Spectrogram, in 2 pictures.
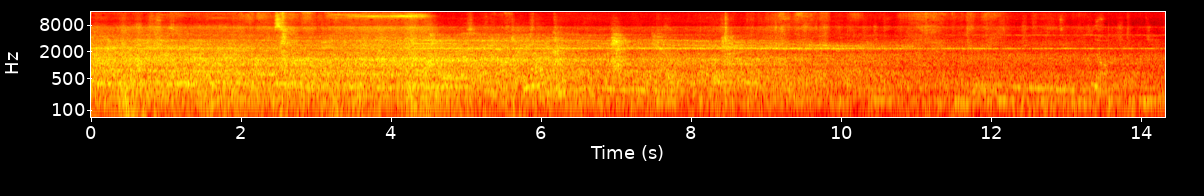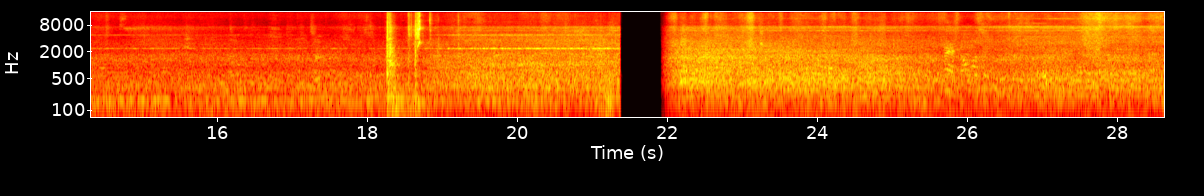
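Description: A metro train hums steadily in an echoing underground station.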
